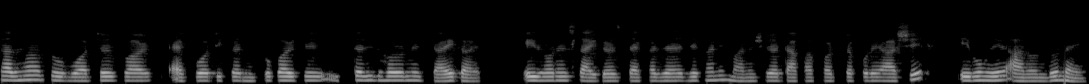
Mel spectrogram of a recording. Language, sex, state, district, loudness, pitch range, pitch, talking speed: Bengali, female, West Bengal, North 24 Parganas, -31 LUFS, 170-185 Hz, 175 Hz, 140 wpm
